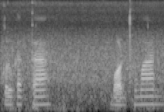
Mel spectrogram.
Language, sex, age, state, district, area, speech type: Bengali, female, 18-30, West Bengal, Alipurduar, rural, spontaneous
